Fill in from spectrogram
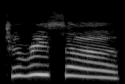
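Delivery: playful squeaky greeting; high sing-song name. Pretend. Greeting a viewer.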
